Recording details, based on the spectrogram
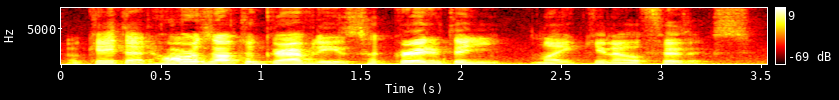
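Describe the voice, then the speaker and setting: A man's voice: fairly high pitch, lively intonation, fast, sharp tone. A man streaming a game in a loose, rambling chat who swears freely, and who is losing his voice. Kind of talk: casual gameplay chat.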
